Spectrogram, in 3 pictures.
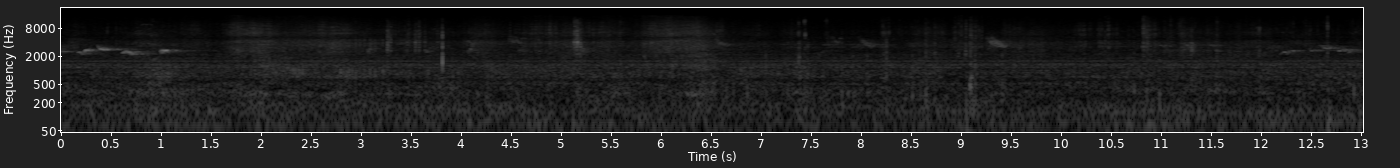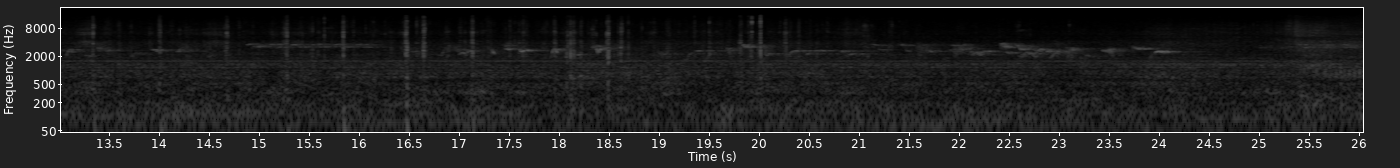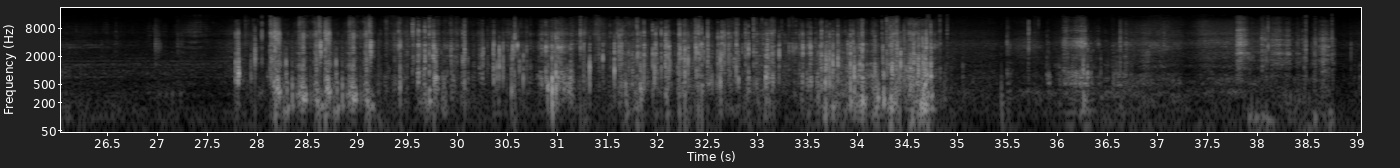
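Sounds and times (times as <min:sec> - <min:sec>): birds chirping: 0:00.0 - 0:05.4, 0:06.4 - 0:09.6, 0:10.6 - 0:27.2.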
